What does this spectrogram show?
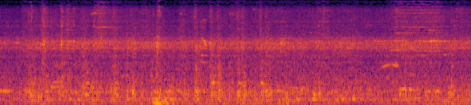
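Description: Passenger train running slowly out of a station, heard from an open coach door: a steady rumble and hiss of wheels on rail, with scattered clicks as the wheels cross rail joints and points.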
